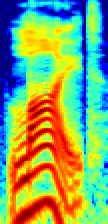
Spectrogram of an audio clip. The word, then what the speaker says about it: light: n and also GH we said that sometimes we write words and letters that we don't pronounce at all like for example here the word or the letters uh GH here we say right light night and also letters that are silenced like the letter K when it followed by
